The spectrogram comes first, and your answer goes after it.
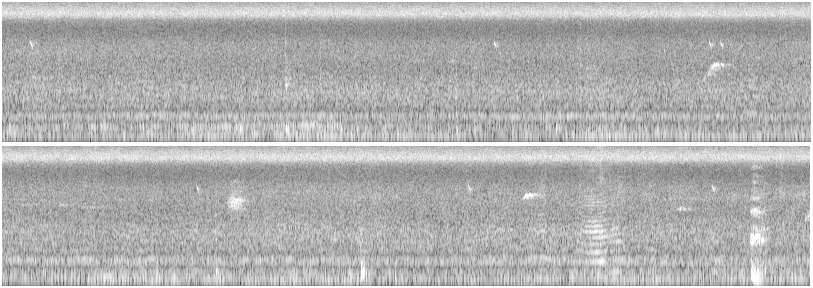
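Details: Through a beekeeper's frame inspection, a kept honey bee hive hums in a steady low drone, broken by a few scraping knocks and brief rattling handling noises near the end.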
